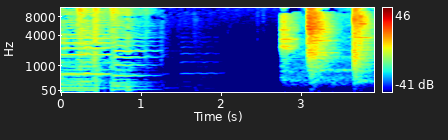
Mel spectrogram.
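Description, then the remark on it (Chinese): A loud metallic clang rings out and slowly fades, then after a short silence three sharp hammer blows strike iron in a quick, uneven rhythm, each with a bright, ringing edge, as a Zhangqiu iron wok is forged by hand. “那在《舌尖三》当中呢，就介绍了一种叫做章丘铁锅，一个铁锅是完全手工打造，12道工序，7道冷锻，5道热锻，再过18遍火候，1000度的高温锤炼啊，真的是经受了36000次的锻打之后，才是锅如明镜啊。”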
